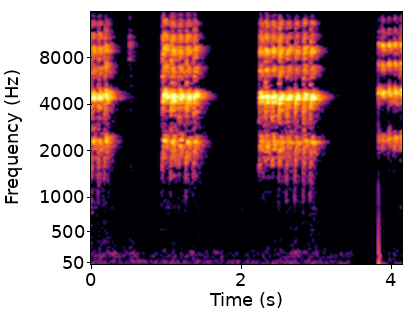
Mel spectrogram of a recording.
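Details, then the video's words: Flowerpecker from a live-bird master for teaching cage birds: high, buzzy pulsed trills of varying length, one lasting about a second, separated by quiet gaps, ending with a sharp click and a new burst. "SALAH SATU MASTERAN KONIN MEWAH, Masteran burung hidup"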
